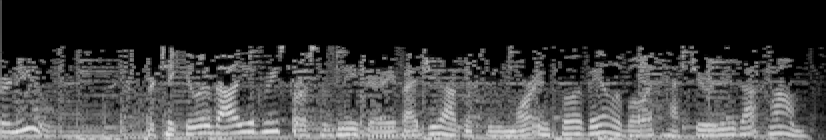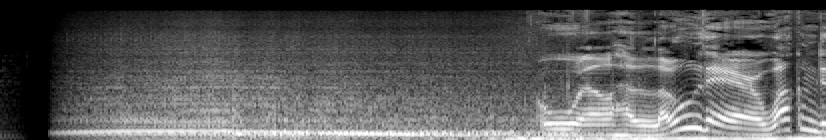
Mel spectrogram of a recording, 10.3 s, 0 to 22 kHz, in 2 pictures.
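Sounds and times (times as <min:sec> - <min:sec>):
speech: 0:00.0 - 0:05.7, 0:08.5 - 0:10.3
car engine revving: 0:05.5 - 0:10.3.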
